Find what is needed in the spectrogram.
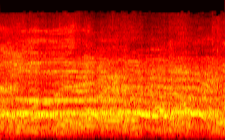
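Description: A crowd of wrestling spectators shouting and talking over one another, with one long held shout standing out above the rest.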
